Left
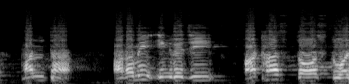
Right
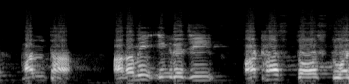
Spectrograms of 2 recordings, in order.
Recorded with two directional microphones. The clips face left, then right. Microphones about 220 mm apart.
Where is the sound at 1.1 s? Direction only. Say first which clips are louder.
Right 1 dB; 10° left (ahead or behind).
